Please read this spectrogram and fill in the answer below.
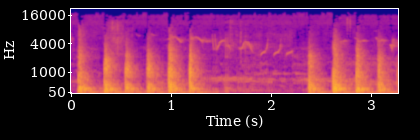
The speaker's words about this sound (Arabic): ولما دخلت البيت وشاهدت صغارها فرحت بهم، لكنها بعد قليل سمعت طرقا على الباب.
